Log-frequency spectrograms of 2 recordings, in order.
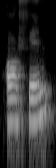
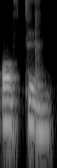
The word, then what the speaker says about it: often: is very interesting because i've heard often and often and i think both are acceptable the t is either pronounced or not pronounced soften i've heard soften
